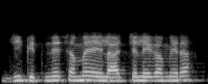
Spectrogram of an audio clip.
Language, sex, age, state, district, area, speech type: Hindi, male, 18-30, Madhya Pradesh, Gwalior, urban, conversation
